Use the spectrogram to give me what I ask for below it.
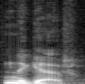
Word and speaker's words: Negev: kind of struggled on Negev I was really uncertain how to pronounce it but I kind of got it right in the video but it's Negev alright back to the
